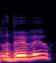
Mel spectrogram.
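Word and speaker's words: Labubu: So, right now we have the lab boou. Am I saying it right? You are. Is it labu?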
